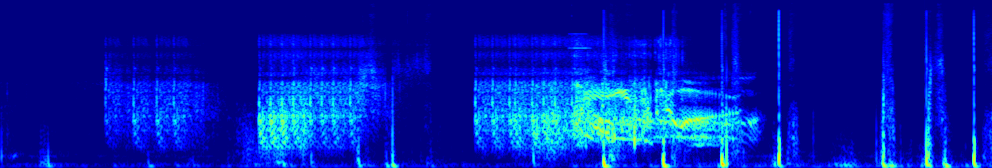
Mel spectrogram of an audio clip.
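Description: Automatic weapon fire from the video game Crisis Action comes in rapid bursts separated by brief pauses, followed by scattered single shots and sharp clicks toward the end.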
